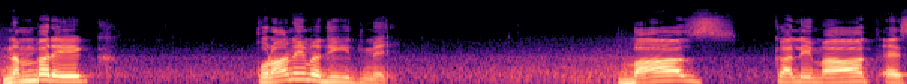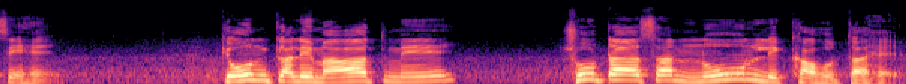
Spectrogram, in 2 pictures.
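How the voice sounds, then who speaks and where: A male teacher with a notably high voice gives a tajweed lesson at an unhurried pace. He poses questions and answers them himself, and stretches out each recited example syllable by syllable. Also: very animated. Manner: slow, deliberate explaining, asking and answering his own questions. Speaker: Quran teacher.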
